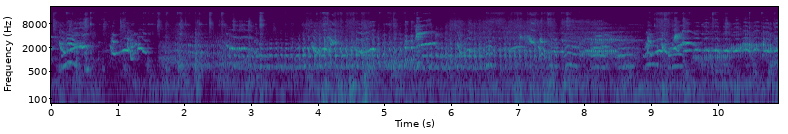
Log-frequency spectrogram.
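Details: Song of a 2022 team of yellow Harz German Roller canaries: a steady, deep, purring roll that runs almost unbroken, with occasional brief rising whistles over it.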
